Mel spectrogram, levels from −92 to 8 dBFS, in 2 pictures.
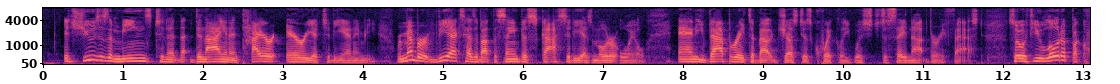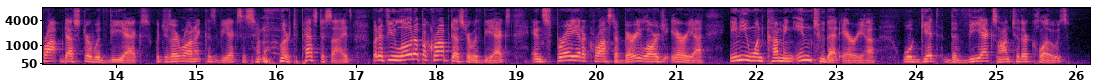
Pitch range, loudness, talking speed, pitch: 105-150 Hz, -20 LUFS, 195 wpm, 125 Hz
